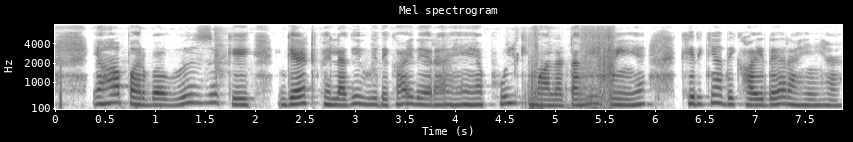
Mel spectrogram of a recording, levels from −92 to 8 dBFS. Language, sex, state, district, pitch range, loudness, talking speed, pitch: Hindi, female, Chhattisgarh, Raigarh, 210-245 Hz, -27 LUFS, 175 wpm, 220 Hz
